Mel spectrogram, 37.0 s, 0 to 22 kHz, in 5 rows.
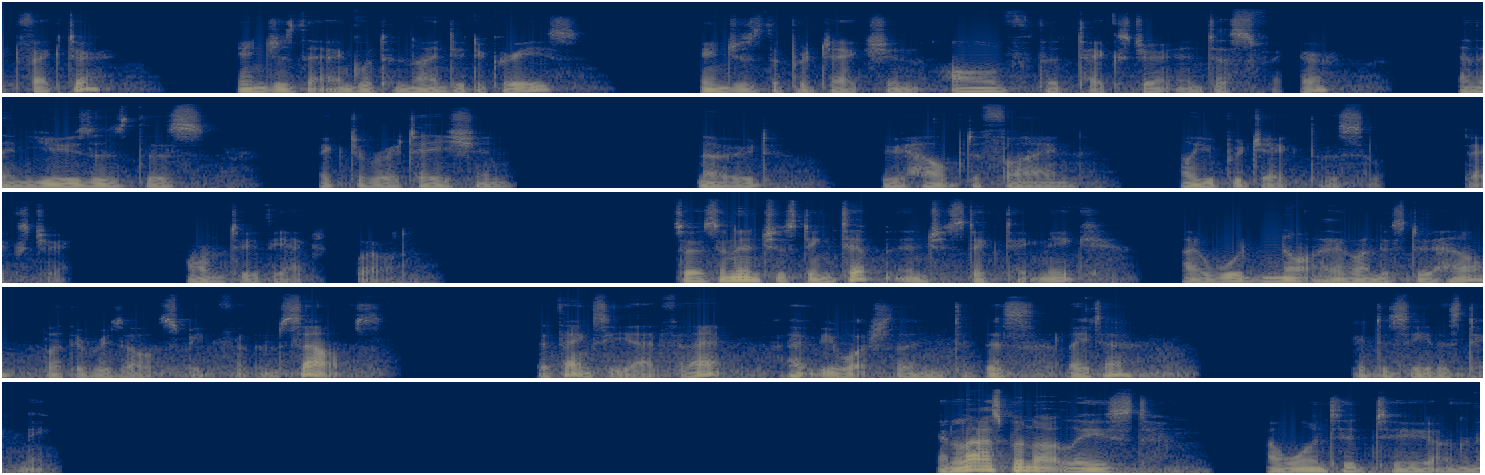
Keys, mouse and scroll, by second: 15.4 click, 21.9 click, 24.7 click, 34.3-36.9 drag.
